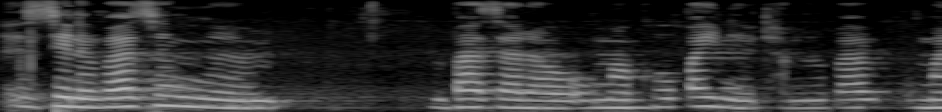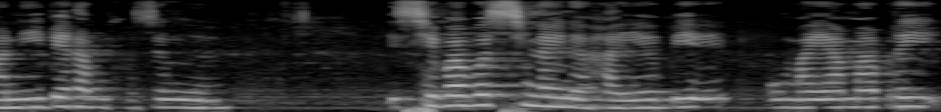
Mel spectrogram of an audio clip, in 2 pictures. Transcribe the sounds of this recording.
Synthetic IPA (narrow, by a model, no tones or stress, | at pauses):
zenɯbazɯŋɯ | bazaɾawɔmakʰɔpajnɯtʰaŋɯbaumanibeɾamkʰɯzɯŋɯ | isibabɯsinajnɯɦajɯbe | umajamabɾɯj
